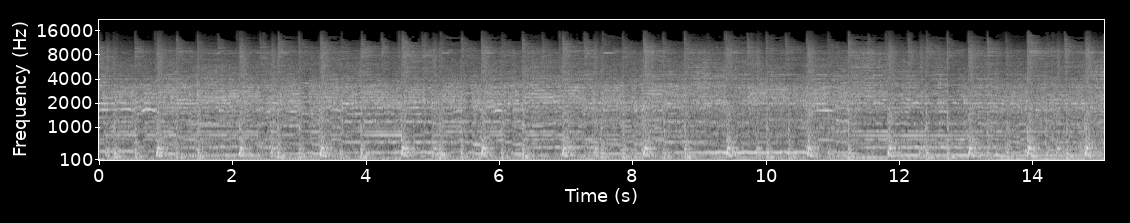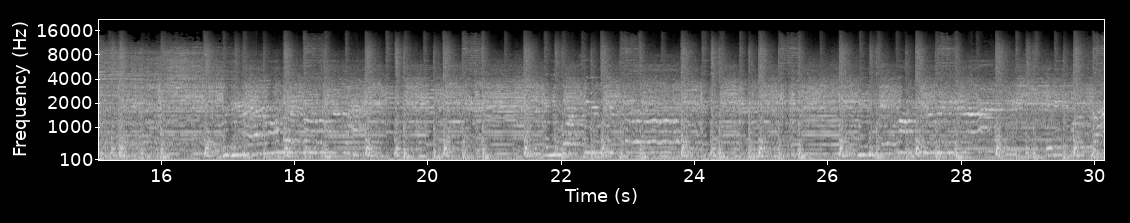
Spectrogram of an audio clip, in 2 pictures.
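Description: Live rock band playing: two electric guitars, electric bass and drum kit, with a steady beat and moving bass line.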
